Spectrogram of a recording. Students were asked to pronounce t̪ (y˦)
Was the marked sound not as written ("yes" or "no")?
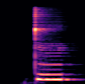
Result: no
